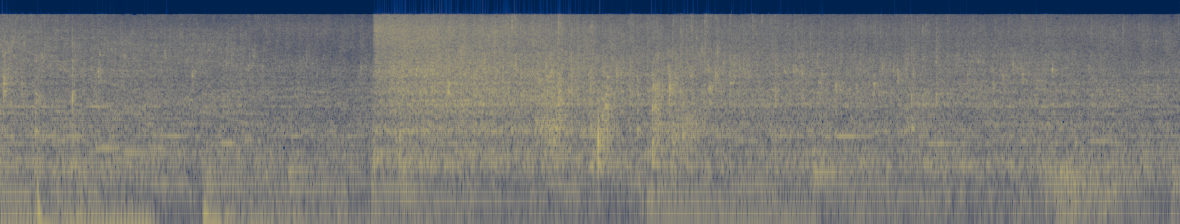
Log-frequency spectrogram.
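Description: Ginger-garlic paste and whole spices sizzling in hot oil and ghee in a pot: a steady frying hiss that gets suddenly louder about three seconds in. Faint background music plays underneath.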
